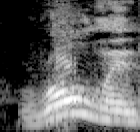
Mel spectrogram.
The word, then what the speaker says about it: RLND: Joe mcloon who's in a band called Roland right but it's spelled r lnd d that's right what is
